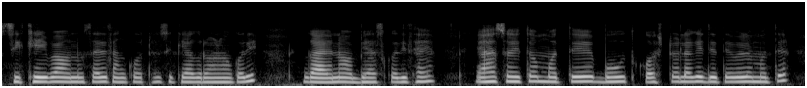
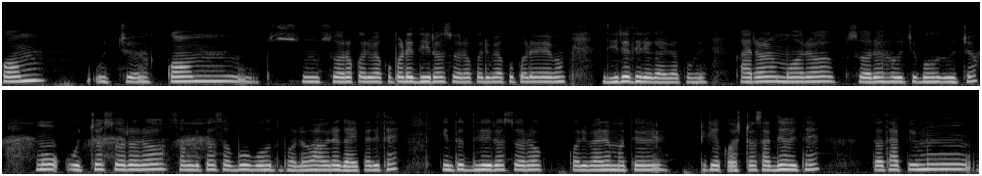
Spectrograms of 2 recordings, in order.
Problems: background sounds at intervals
